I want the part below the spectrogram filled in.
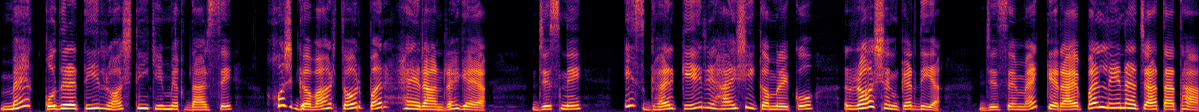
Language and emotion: Urdu, surprised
